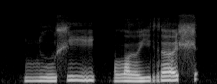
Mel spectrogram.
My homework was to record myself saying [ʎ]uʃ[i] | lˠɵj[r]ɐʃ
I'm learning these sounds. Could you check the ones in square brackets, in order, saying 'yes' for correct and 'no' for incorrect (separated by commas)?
yes, yes, yes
